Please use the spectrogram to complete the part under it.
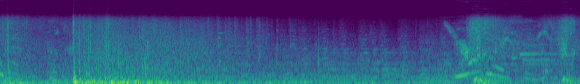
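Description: A Confringo blasting spell explodes in the Hogwarts Legacy video game with a sharp burst early on. Dense rumbling effects and whooshing spell sounds follow, layered with in-game voices.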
